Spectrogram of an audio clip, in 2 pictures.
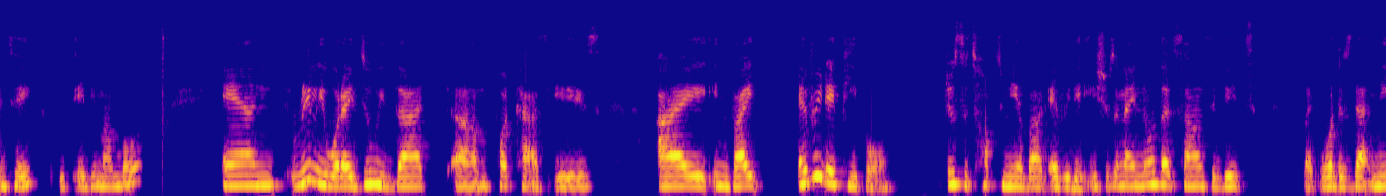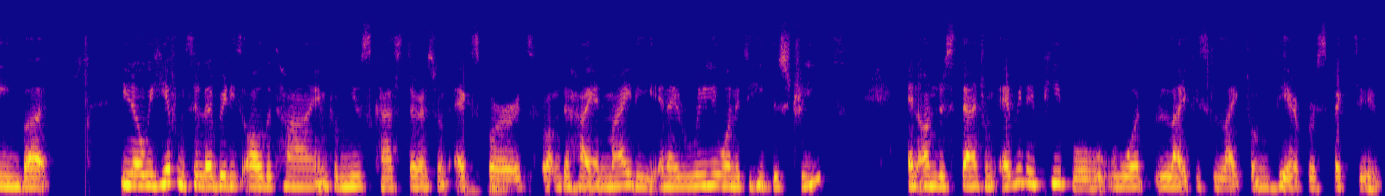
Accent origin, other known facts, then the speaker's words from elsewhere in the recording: Cameroon; I was born and raised in Cameroon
